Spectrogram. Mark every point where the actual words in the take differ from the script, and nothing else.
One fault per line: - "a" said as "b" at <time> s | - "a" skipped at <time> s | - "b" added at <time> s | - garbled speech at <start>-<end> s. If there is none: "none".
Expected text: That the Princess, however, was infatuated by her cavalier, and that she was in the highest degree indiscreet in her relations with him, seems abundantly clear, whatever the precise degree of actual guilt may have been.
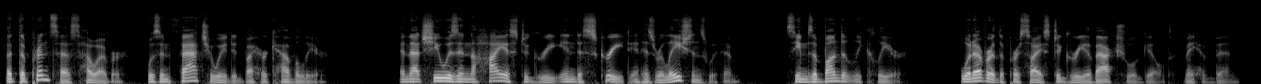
- "her" said as "his" at 6.4 s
